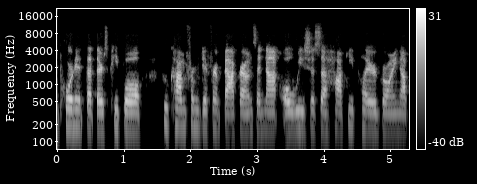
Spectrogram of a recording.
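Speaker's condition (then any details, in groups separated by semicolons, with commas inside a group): No condition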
